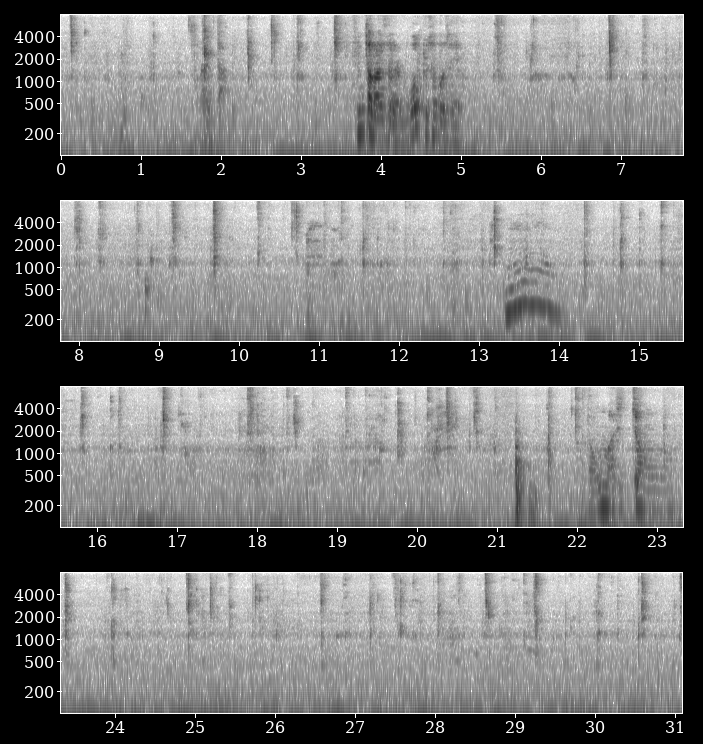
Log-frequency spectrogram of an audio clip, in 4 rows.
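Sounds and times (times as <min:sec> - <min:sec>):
crunchy chewing: 0:00.0 - 0:13.4, 0:14.0 - 0:22.2, 0:23.0 - 0:31.0
low steady hum: 0:00.0 - 0:31.0
person humming mmm: 0:13.2 - 0:14.1.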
